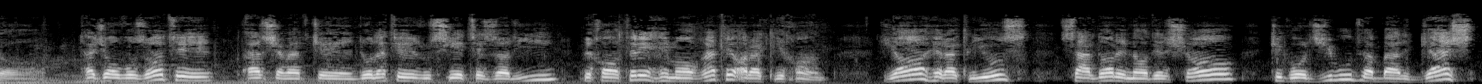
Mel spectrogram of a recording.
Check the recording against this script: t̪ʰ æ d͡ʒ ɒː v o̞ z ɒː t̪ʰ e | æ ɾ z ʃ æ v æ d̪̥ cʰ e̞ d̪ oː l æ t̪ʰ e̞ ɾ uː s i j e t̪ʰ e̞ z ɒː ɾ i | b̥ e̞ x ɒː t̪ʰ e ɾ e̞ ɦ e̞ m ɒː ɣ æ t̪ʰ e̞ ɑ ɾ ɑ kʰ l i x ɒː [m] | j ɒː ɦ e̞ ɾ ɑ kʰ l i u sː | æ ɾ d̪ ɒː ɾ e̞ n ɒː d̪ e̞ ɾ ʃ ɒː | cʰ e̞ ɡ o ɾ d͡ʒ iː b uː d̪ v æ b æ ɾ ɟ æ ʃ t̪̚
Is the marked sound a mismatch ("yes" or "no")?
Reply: yes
